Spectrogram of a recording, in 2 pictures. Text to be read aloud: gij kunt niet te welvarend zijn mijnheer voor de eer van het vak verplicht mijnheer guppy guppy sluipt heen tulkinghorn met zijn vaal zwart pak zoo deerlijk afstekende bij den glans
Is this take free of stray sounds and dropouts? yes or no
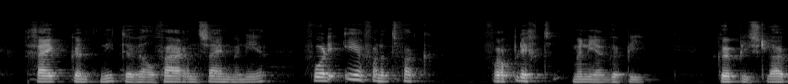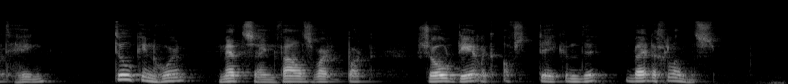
yes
